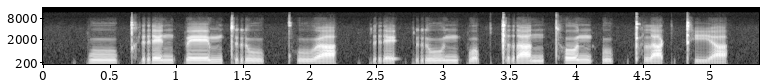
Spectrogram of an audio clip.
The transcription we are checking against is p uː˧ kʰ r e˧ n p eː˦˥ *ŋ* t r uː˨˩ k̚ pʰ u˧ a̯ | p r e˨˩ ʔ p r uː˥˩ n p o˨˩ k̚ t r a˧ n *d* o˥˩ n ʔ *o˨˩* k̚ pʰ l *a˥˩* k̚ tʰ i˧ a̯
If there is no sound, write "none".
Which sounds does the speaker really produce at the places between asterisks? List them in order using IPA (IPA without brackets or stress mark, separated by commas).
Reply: m, tʰ, u˨˩, a˥˩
